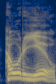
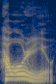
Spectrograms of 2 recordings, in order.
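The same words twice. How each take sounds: First: It is said in Cecile's bratty, obnoxious voice. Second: It is said in a plain, neutral voice.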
